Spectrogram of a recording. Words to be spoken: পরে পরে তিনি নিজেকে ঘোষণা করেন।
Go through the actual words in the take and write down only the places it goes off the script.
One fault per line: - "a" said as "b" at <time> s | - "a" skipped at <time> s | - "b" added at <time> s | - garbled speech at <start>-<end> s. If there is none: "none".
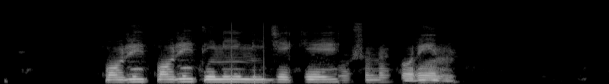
none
